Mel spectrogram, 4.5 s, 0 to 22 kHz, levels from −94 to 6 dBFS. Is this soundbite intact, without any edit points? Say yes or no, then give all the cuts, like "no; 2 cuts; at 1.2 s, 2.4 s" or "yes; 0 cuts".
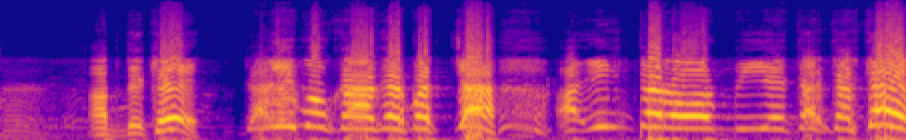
no; 1 cut; at 1.2 s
